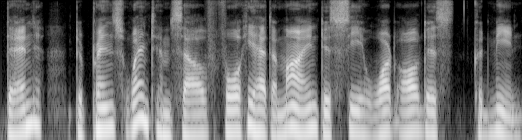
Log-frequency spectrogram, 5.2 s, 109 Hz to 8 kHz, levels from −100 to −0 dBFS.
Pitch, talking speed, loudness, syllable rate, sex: 135 Hz, 195 wpm, -17 LUFS, 4.2 syllables/s, male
